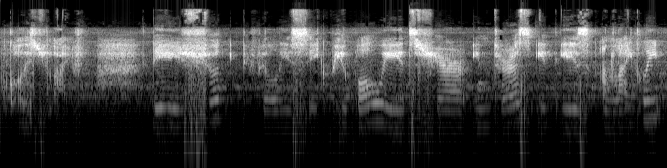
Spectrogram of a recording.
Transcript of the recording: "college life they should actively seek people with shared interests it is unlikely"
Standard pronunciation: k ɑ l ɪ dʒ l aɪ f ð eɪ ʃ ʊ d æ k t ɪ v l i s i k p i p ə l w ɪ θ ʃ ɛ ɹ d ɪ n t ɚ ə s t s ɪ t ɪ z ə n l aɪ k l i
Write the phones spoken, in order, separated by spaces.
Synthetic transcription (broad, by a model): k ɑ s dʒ l aɪ f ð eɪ ʃ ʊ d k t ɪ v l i s i k p i p ə l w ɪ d ʃ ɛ ɹ ɪ n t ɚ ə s s ɪ t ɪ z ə n l aɪ k l i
